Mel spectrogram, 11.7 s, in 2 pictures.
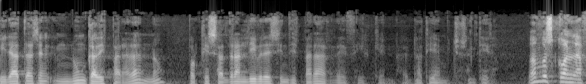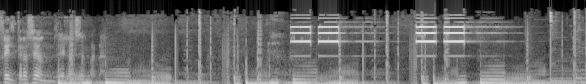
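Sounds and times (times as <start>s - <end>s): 
speech: 0.0s - 7.8s, 8.6s - 9.1s
mobile phone SMS message alert tone: 8.8s - 11.2s.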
